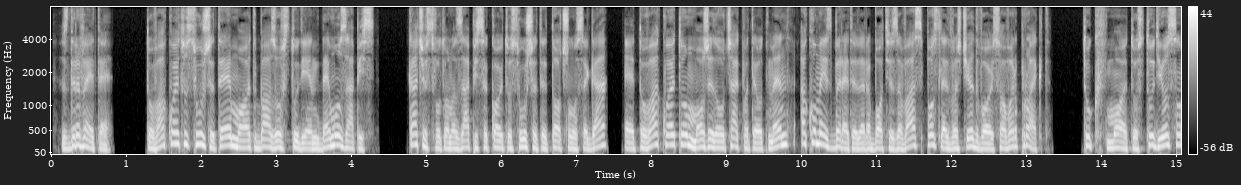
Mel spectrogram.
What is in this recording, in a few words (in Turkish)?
Bulgarca Erkek; seslendirme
